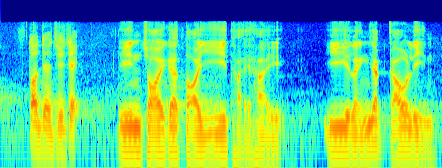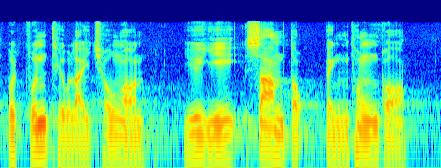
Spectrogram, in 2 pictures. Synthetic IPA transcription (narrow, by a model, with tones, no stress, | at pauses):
t̪ɔː˥t͡sɛː˨˧t͡ʃyː˨˥t͡sɪ˨k̚ | jiː˨nt͡sɔː˨˩jkɛː˧t̪ɔː˨ji˧t̪ʰɐ˨˩jɦɐ˨j | jiː˨˧lɪ˨˩ŋjɐ˥t̚kɐ˨˥wliː˨˩npuː˨t̚fuː˨˥nt̪ʰiː˨˩wlɐ˨˩jt͡sʰo˨˥wŋɔː˧n | jyː˨˧jiː˨˧saː˥mt̪ʊ˨k̚pɪ˨ŋt̪ʰʊ˥ŋkʷɔː˧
